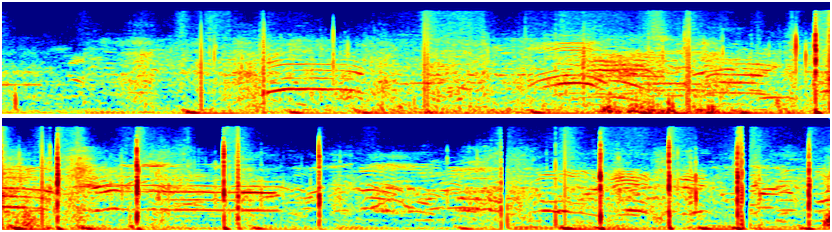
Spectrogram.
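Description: Distant voices and shouts of players and coaches across a football practice field, with scattered short, sharp clicks and knocks.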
